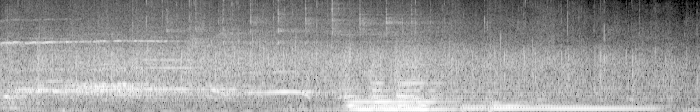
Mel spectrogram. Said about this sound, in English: And let's give a big round of applause to everyone that played tonight.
